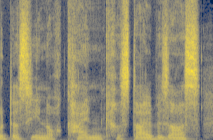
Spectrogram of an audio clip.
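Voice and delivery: ordinary delivery, nothing marked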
